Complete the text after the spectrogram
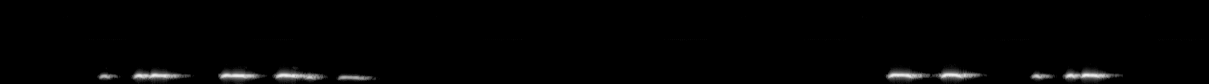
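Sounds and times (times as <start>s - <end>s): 
great horned owl hooting in a big forest: 1.0s - 3.8s, 8.9s - 11.2s.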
